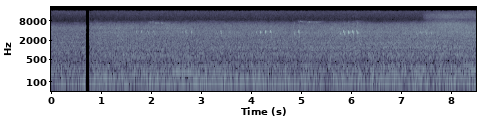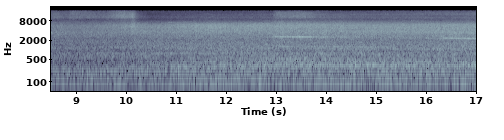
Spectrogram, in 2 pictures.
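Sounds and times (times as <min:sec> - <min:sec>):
high-speed train approaching: 0:00.0 - 0:17.0
outdoor background noise: 0:00.0 - 0:17.0
faint bird chirps: 0:01.7 - 0:06.2.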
